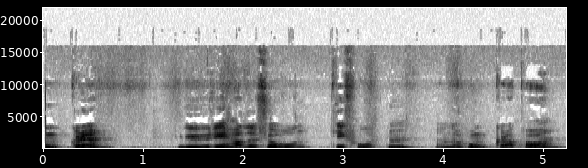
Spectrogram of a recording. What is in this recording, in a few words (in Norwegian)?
honkle, Numedalsmål; Guri hadde so vondt i foten, ho honkla på.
